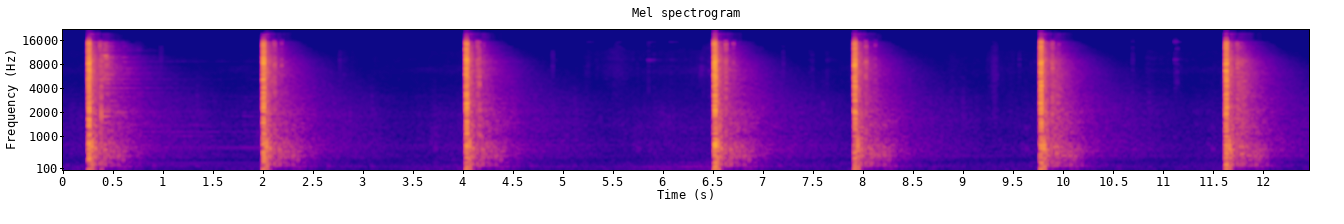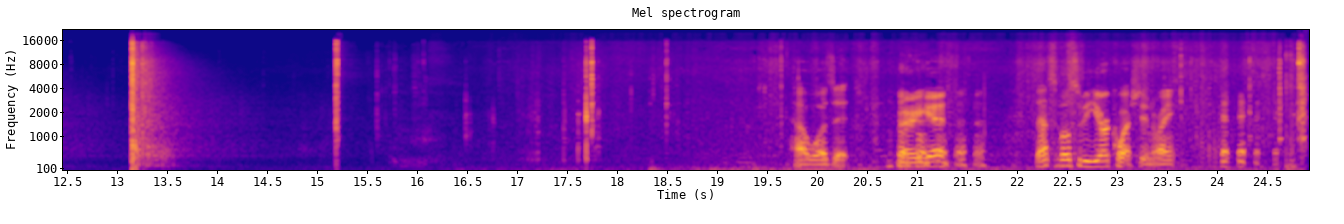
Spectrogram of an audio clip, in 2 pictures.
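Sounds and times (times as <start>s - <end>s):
rifle shots: 0.3s - 1.0s, 2.0s - 2.8s, 4.0s - 4.8s, 6.5s - 7.2s, 7.9s - 8.7s, 9.8s - 10.6s, 11.6s - 12.4s, 13.2s - 14.0s
gun handling clicks: 23.6s - 24.9s.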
